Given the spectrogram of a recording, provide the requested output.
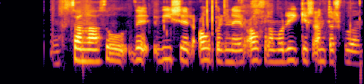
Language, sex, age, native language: Icelandic, male, 13, Icelandic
